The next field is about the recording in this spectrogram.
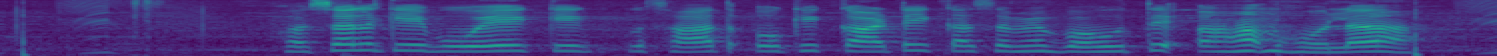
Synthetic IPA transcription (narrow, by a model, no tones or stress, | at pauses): fʰəsəlkeboːekesaːt̪ʰoːkekaːʈekasəməjbəɦʊt̪eəɦəmɦoːlaː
